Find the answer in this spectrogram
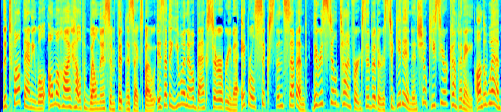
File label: radio commercial Health Expo Vendors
